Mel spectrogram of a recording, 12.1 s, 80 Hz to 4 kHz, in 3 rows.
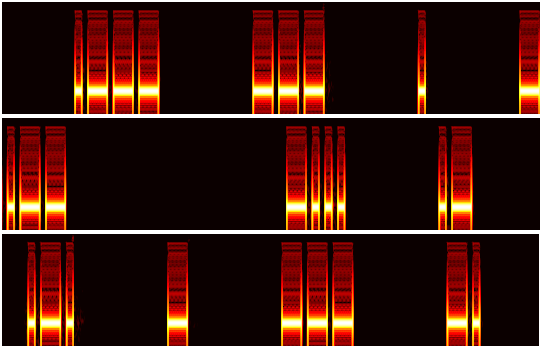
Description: Morse code, heard as a keyed tone, about 25 wpm, spaced as for 10 wpm, 550 Hz. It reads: JOEY BARTON
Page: news-headlines-in-morse-code-at-10-wpm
